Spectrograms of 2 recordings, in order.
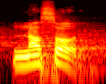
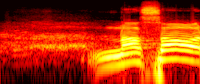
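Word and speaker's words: نصر: মানে ইগল পাখি এজন্য যারা এই সূরাটা পড়তে গিয়ে সওয়াদ না বলে সিন দিয়ে উচ্চারণ করেন আপনার কিন্তু নামাজ হবে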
